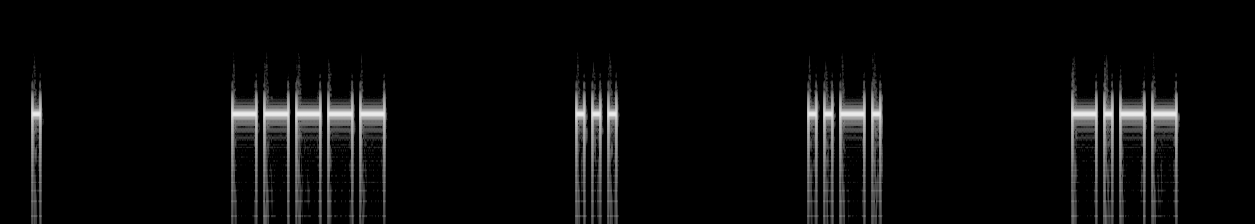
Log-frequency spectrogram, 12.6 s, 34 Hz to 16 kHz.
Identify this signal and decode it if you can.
Morse code, heard as a keyed tone, about 15 wpm, spaced as for 4 wpm, 700 Hz. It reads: E0SFY
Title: USA Call Signs - 6 Characters - 8x Character Spacing - 15wpm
